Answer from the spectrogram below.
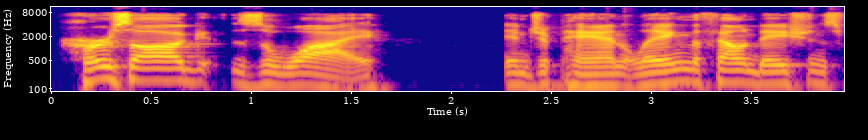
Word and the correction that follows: Herzog Zwei: Yeah, get that Herzog Zwei.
